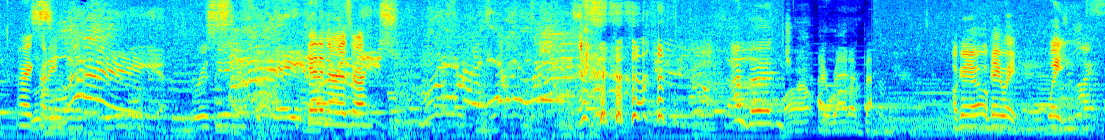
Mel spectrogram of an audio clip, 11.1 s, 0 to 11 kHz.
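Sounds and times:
young people chattering excitedly: 0:00.2 - 0:07.9.

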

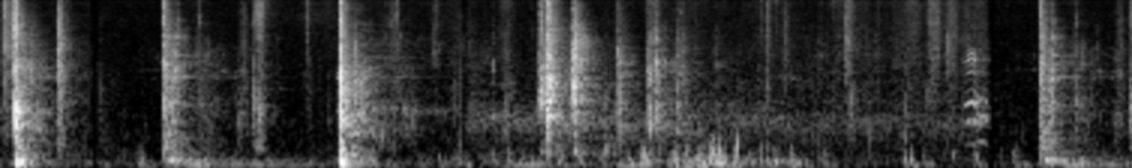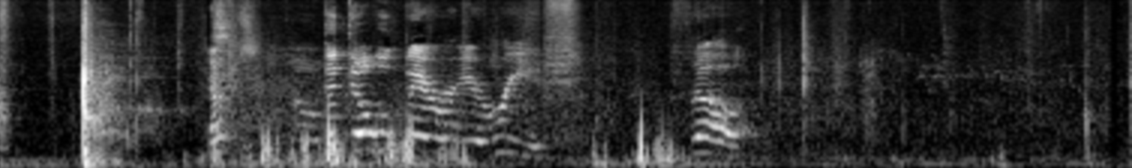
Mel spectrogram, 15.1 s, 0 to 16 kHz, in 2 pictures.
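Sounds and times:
basketball bouncing on concrete: 0:00.0 - 0:02.8, 0:06.9 - 0:08.6.

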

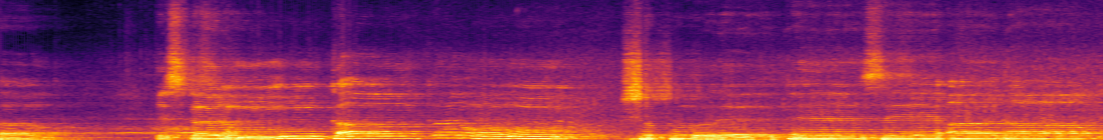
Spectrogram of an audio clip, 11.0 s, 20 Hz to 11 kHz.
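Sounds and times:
man chanting long notes: 0:00.0 - 0:11.0.

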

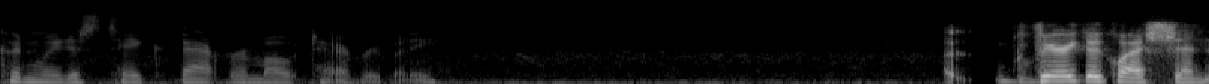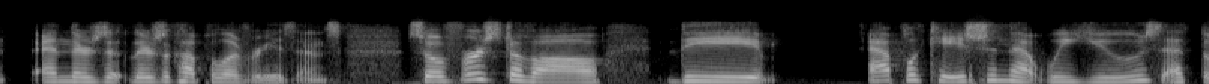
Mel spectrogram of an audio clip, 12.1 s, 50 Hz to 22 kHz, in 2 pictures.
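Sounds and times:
person speaking: 0:00.0 - 0:02.2
faint low hum: 0:00.0 - 0:12.0.

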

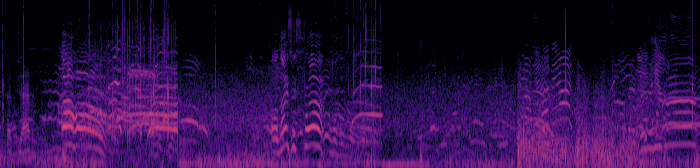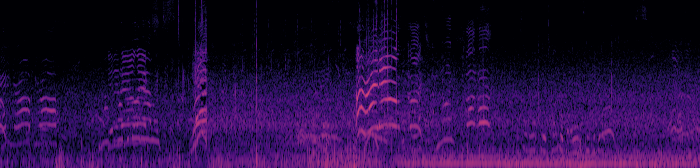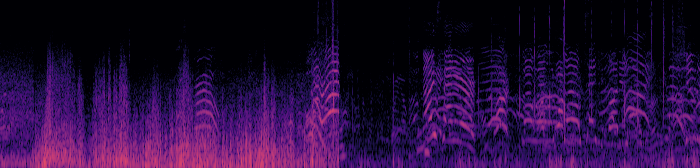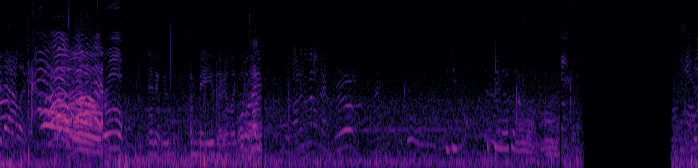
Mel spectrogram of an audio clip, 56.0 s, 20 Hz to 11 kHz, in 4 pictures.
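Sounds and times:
players and spectators shouting: 0:12.4 - 0:15.1, 0:36.5 - 0:44.4.

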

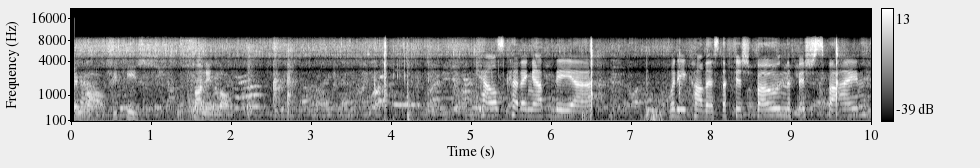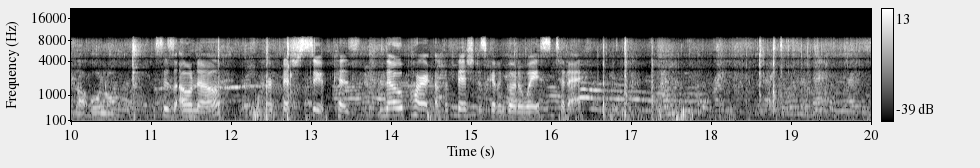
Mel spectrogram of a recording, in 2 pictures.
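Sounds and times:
people talking: 0:00.0 - 0:20.0.

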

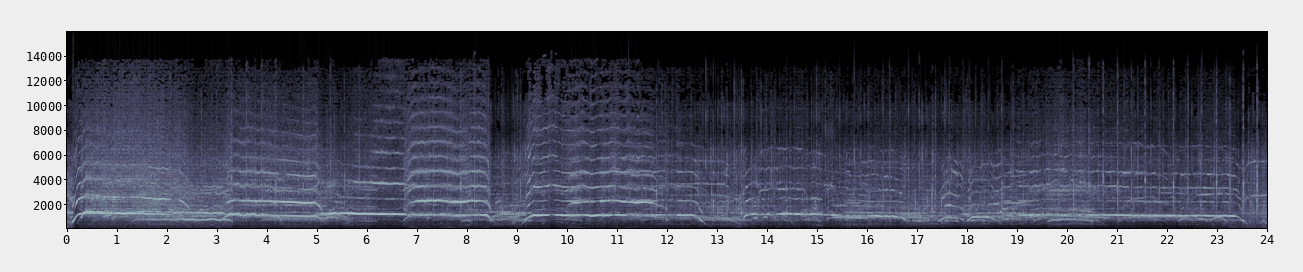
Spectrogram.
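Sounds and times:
high-pitched screams of joy: 0:00.0 - 0:23.6
crowd cheering: 0:00.0 - 0:24.0.

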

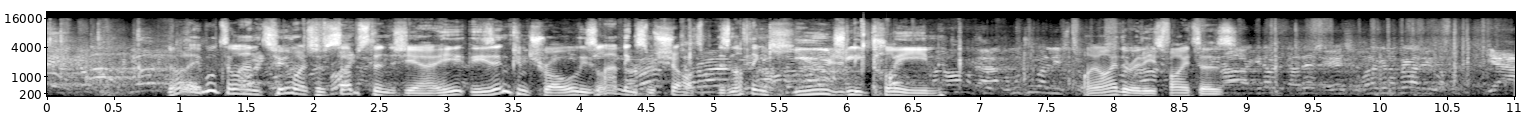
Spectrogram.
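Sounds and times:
commentary: 0:00.0 - 0:11.0.

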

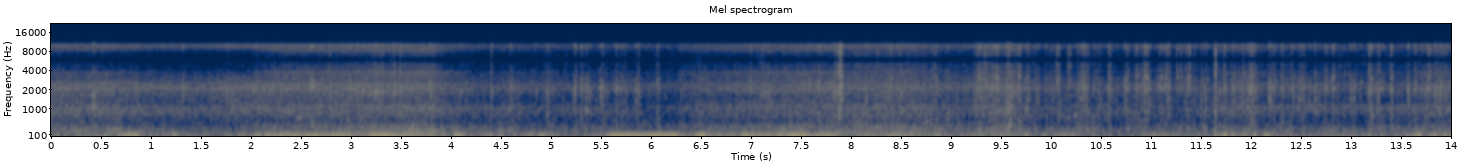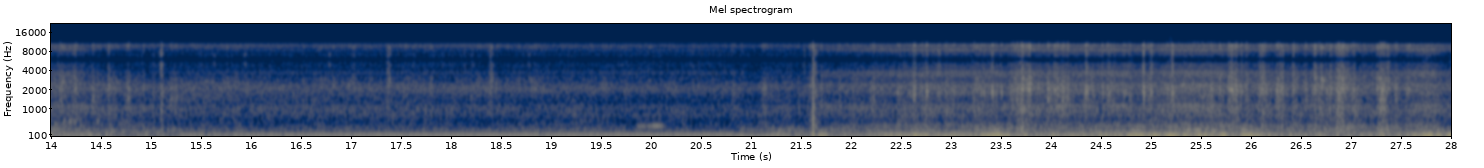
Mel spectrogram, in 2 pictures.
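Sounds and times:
bus engine rumble: 0:00.0 - 0:28.0.

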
